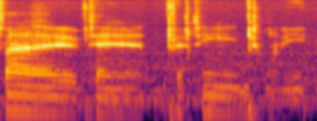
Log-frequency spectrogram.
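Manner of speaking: low, very soft self-talk; counting to self. Real, not acted. Player doing some math real fast, quietly counting to self.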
